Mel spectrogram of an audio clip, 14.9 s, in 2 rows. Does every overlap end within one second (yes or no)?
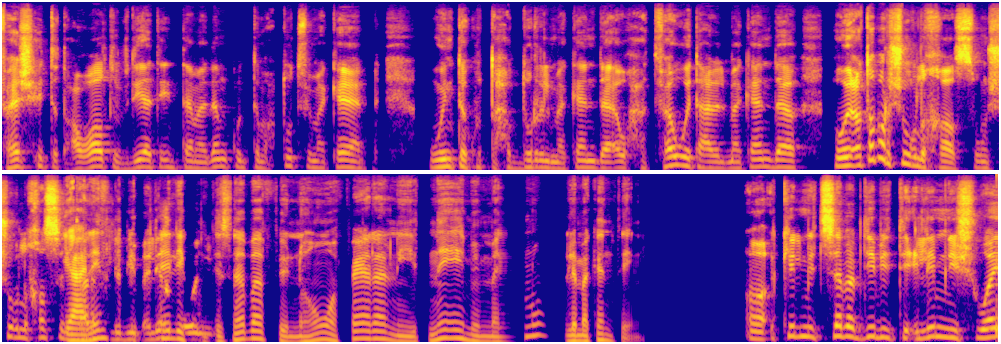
no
